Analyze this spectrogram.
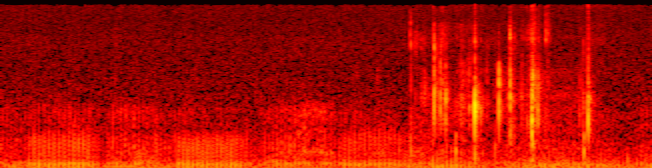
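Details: Village kittens purring in soft rhythmic waves, each lasting about a second. Later come scattered clicks and crinkling handling sounds.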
